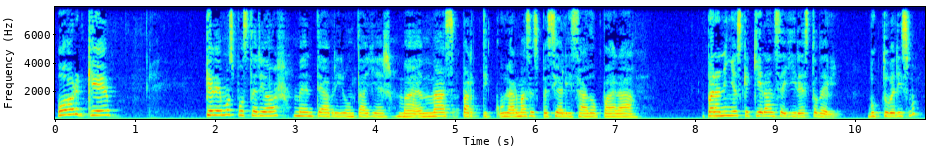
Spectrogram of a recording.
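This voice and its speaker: Woman, slightly high voice, radio guest, casual chatter, fillers and restarts. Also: fairly even intonation, measured pace. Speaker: radio guest, animation workshop leader.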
